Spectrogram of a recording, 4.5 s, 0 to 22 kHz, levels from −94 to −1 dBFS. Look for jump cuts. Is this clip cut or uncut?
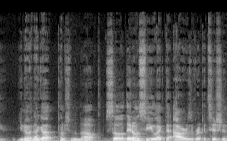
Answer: cut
